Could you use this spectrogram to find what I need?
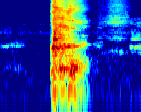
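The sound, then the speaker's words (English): A single harsh, throaty cough bursts out, lasting under half a second, with near silence before and after. “Excuse me and my awful cough.”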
